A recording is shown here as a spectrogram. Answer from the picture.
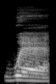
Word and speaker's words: Weir: on episode 2 to have the amazing where have I pronounced that correctly no that's correct and did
